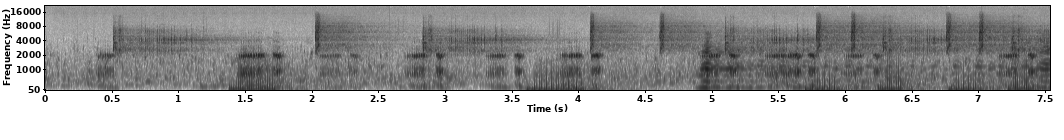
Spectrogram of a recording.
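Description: A toad croaks loudly and repeatedly in an irregular series of deep, buzzy calls with short gaps between them. No one speaks.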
